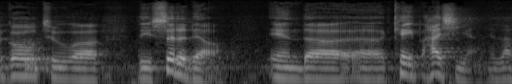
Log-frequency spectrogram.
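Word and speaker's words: Cap-Haïtien: And when we got there, we had a debate whether to go to the Citadel in Cape Haitien.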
